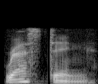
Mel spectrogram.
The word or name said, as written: resting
